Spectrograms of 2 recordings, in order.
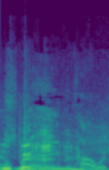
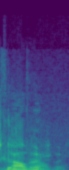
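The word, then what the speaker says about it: Cowper: dos hinos de El Cooper que muitas pessoas vê seu nome e eles não pronunciam corretamente seuu e como americanos nós pronunciamos calver mas inglês é C Ele nasceu em 1731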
